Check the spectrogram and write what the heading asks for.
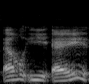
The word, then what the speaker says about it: Lea: so it's and my middle name is Le EA it's pronounced Lee like Le but it's actually Le ea uh and my and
